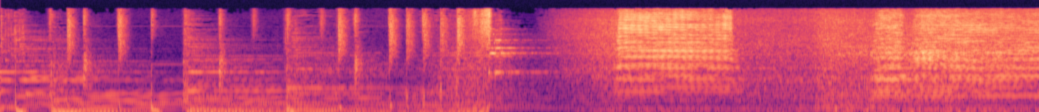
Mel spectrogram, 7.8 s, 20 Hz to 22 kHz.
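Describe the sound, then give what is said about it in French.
Loud, overlapping horn blasts from about 250 tractors at a farmers' protest in the European quarter of Brussels during a council of agriculture and fisheries ministers, sustained tones stacking and cutting in and out over a rumbling engine drone, then a noisier stretch of mixed honking and crowd hubbub. “250 tracteurs ont une nouvelle fois fait le siège du quartier européen hier à Bruxelles.”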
